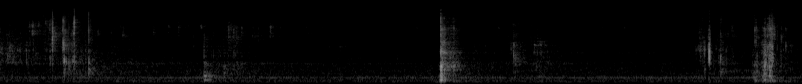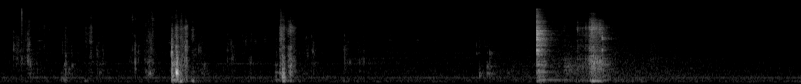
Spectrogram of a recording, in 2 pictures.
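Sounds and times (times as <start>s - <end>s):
liquid splashing: 7.0s - 11.8s.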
